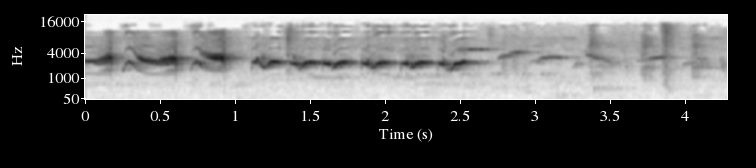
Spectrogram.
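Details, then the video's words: Chinese hwamei giving a fighting song at midday in summer: a rapid run of loud, rich whistled phrases, slurred up and down, then a steady trilled stretch and a few sharper, higher notes near the end. "HỌA MI CHIẾN HÓT TRƯA HÈ"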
